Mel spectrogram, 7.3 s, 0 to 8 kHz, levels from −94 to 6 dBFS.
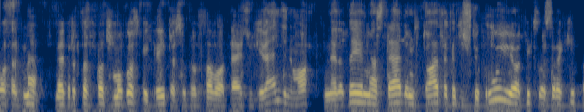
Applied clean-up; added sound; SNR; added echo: neural mask model Resemble Enhance denoiser.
